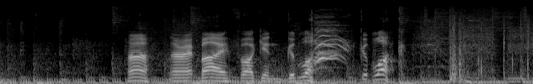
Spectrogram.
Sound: laughs

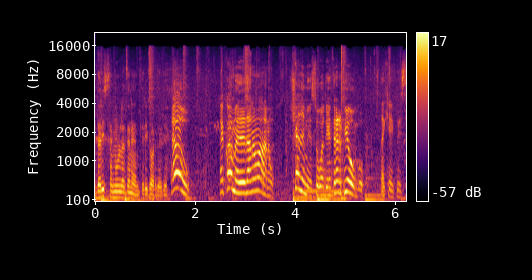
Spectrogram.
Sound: in Roman dialect

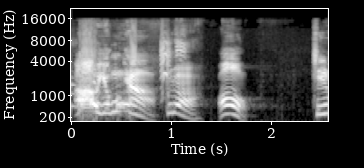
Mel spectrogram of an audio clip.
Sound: confident

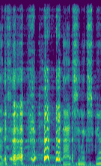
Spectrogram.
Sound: host laughing

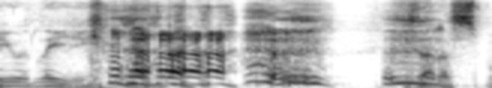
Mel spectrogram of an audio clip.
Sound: everyone laughs

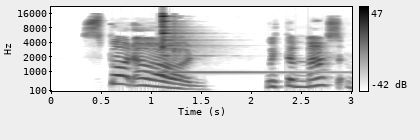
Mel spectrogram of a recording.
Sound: dinging

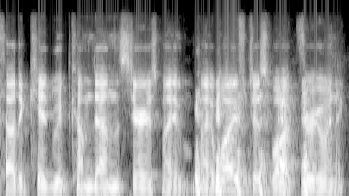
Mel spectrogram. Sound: laughs

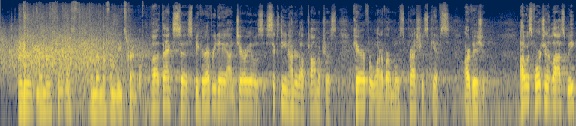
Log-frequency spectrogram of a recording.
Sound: some Applause

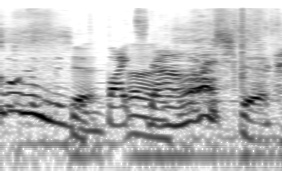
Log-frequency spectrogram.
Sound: hrrsch

